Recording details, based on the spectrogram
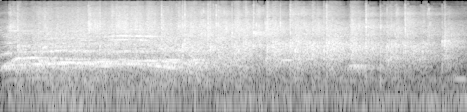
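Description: A live audience at a panel event on social media fandom bursts into loud, sustained applause and cheering, a dense wash of clapping and shouts that slowly tapers off over several seconds.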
